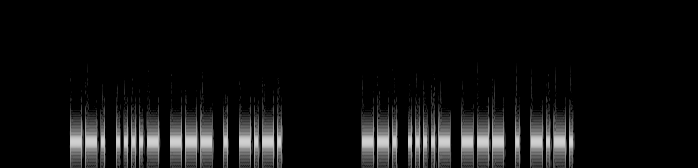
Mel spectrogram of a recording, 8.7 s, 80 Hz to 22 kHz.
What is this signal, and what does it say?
Morse code, heard as a keyed tone, about 25 wpm, 700 Hz. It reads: G4OEC G4OEC
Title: DXCC-100 Call Signs - 5 Characters - Repeated 2x - 25wpm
